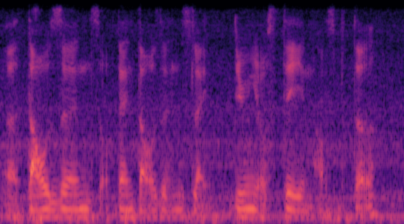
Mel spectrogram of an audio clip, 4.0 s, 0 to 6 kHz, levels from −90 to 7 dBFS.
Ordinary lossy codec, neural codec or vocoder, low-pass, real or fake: Opus, 24 kbps; none; 5.4 kHz; real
